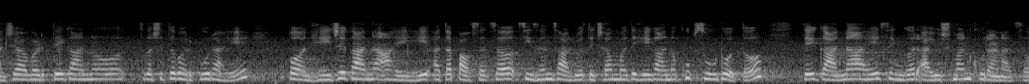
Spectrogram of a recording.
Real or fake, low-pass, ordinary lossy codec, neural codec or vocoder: real; 7.2 kHz; MP3, 64 kbps; none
